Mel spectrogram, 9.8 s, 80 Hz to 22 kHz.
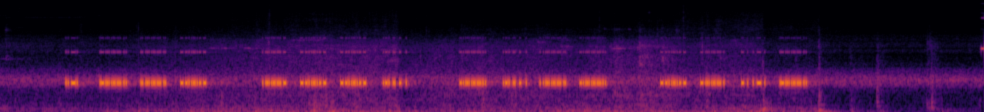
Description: Hellschreiber (Feld-Hell, 122.5 baud), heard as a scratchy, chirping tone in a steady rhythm, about 1120 Hz, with street noise. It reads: 1580 9007 2732 0645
